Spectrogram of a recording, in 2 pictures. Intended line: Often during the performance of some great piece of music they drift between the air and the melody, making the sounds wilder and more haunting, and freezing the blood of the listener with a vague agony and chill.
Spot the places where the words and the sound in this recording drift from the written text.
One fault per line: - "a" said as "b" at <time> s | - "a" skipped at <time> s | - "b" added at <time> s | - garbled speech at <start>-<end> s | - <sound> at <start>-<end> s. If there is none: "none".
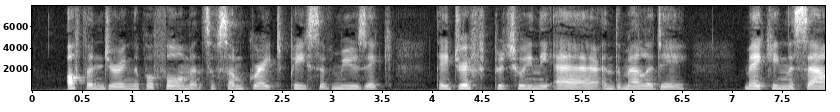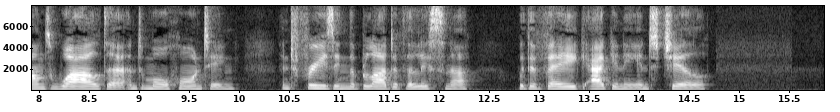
none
